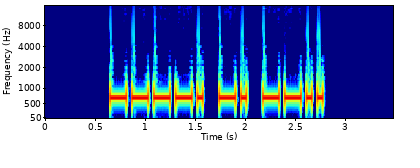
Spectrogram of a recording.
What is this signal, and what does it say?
Morse code, heard as a keyed tone, about 22 wpm, 700 Hz. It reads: 9NZ
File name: practice / 22wpm / Three Letter-Number Combinations - 22wpm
